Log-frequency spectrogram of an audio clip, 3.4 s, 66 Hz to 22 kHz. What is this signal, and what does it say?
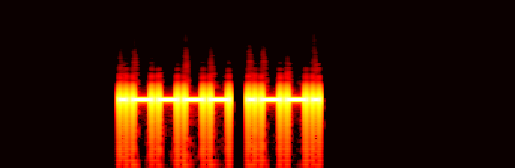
Morse code, heard as a keyed tone, about 28 wpm, 700 Hz. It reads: 1P
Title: Single-Letter Single-Number 28wpm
